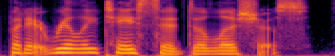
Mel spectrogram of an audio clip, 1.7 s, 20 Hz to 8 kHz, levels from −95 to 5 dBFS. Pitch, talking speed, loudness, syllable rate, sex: 185 Hz, 180 wpm, -17 LUFS, 6.0 syllables/s, female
